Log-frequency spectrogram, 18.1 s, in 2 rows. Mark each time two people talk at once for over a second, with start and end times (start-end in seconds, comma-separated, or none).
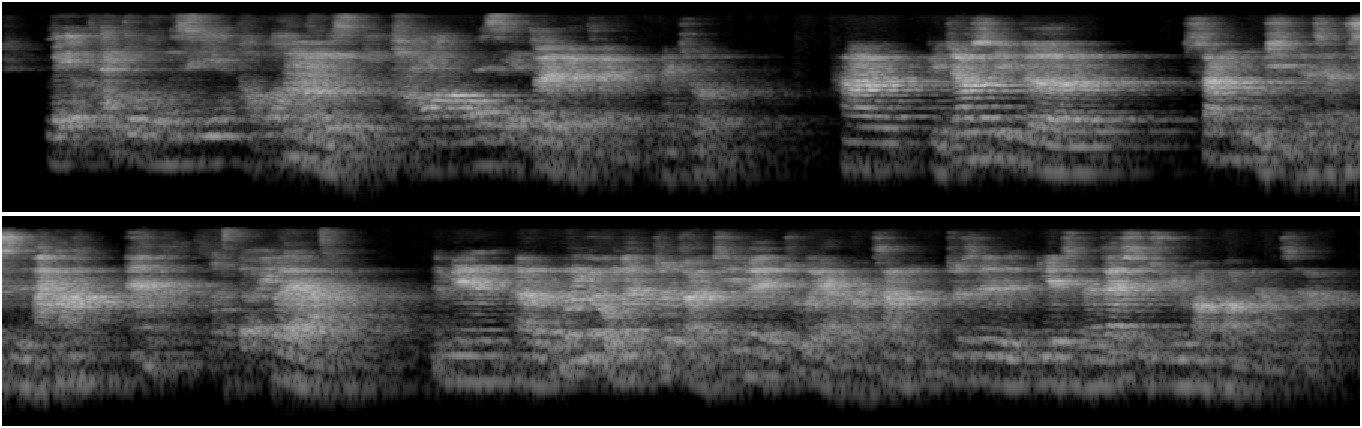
none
